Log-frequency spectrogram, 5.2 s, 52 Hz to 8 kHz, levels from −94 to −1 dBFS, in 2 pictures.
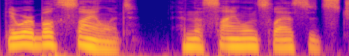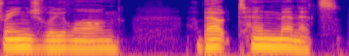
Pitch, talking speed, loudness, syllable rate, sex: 115 Hz, 150 wpm, -22 LUFS, 5.5 syllables/s, male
